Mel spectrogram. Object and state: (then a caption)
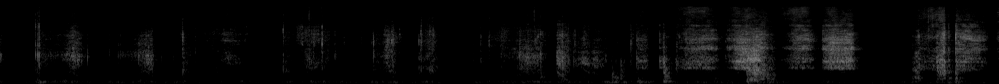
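Back of a stretched canvas on a wooden frame. Long nails scratch across the white canvas back of a small stretched canvas and along its wooden stretcher bars. The result is a series of uneven, dry, rasping strokes with a bright, hissy texture, separated by brief pauses. The strokes vary in length and loudness, with the densest scratching near the end.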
